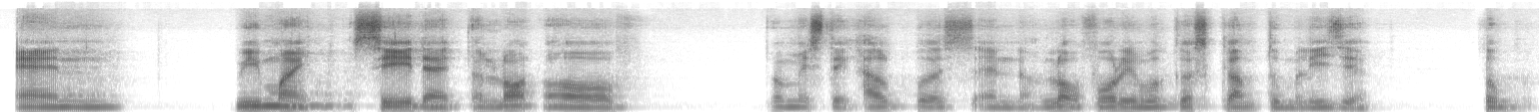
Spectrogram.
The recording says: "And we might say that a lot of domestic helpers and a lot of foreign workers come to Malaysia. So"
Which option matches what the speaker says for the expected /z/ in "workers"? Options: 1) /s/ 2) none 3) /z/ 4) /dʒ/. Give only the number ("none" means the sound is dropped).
1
